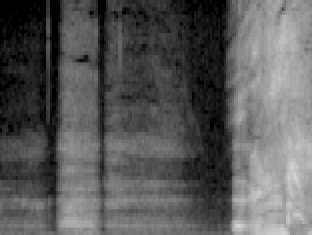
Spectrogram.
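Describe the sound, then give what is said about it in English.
A man sneezes once, loud and explosive, after two softer breathy intakes with a short pause between them. “Sometimes when I sneeze, I have to look at the light.”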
